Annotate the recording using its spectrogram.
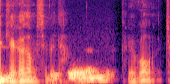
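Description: A man's speaking voice: a phrase trails off at the start, then a short low murmured voice sound about a second in and a brief spoken fragment near the end.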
